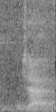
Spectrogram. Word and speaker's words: Jad: Jad rhymes with dad.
